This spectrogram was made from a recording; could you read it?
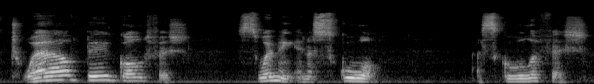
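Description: A woman reading a picture book aloud to young children in a sing-song, deliberate way, explaining and counting as she goes. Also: sits low, fairly bright tone, husky. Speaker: children's story reader and teacher.

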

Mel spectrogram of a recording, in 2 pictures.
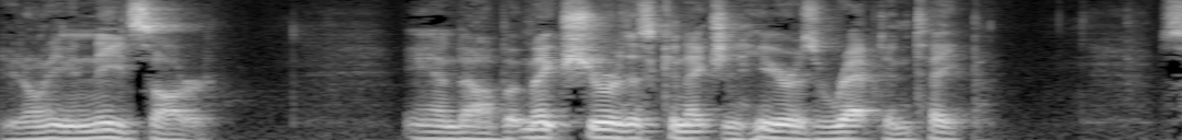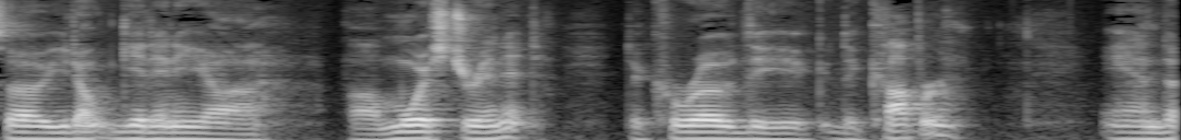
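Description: A middle-aged man giving a casual, plainspoken how-to at home, pausing often with "uh". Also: on the low side, fairly bright tone. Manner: plainspoken, with frequent restarts and "uh" pauses. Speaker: radio hobbyist demonstrating antennas. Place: indoors at home.

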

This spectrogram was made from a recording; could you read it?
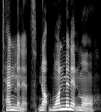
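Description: A woman's voice: mid-range voice, expressive, moderate pace, no room sound, studio quality, lightly acted. A woman acting in an audio roleplay as a tough, confident spy with a tender private side, wry and self-assured. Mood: impatient.

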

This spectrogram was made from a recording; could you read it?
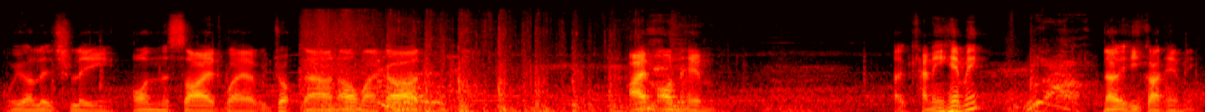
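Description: Give me a low-pitched young man rambling to himself and his viewers as he plays, stuffy from a runny nose. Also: normal speed, pauses often, over music. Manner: rambling, playful, talks to himself and the game. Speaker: gameplay streamer. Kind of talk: casual gameplay commentary. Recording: noisy game sound behind voice.

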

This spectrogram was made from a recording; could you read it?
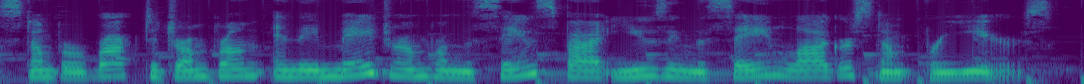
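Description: A woman host reading scripted nature narration over wildlife footage in a measured, informative way. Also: on the low side. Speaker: birding channel host.

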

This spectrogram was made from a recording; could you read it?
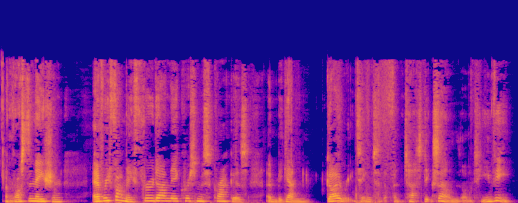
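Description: A woman storyteller giving an expressive read-aloud of a children's story. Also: fairly high pitch, moderate pace, breathy edge.

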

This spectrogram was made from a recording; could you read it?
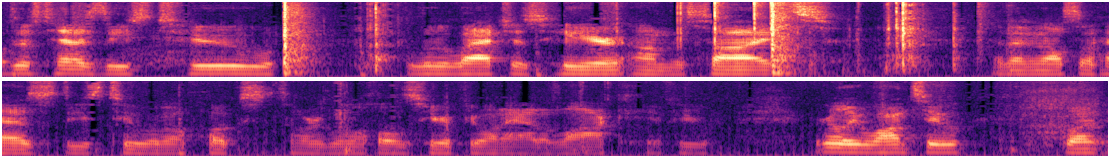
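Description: A man hosting a fishing channel, casually walking through his gear with plenty of fillers while he handles it in a garage. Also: lowish voice. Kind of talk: casual show-and-tell of gear. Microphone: camera held close, filming his hands. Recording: noisy home video with crinkling packaging.

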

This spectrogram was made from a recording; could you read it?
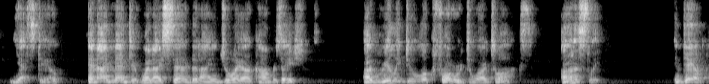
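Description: An older man acts out a kindly priest in a stage drama, with a lowish, bright voice. He counsels gently, in measured, reassuring phrases with small hesitations. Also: exaggerated voice, poor audio. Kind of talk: dramatic play reading. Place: indoor wood-trimmed room on a video call.

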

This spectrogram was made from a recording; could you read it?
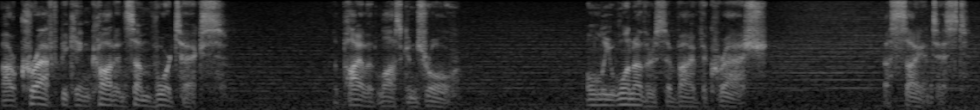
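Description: Earnest fighter hero from a video game, lowish voice, respectful, bit of music. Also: male voice, slow, pauses often, pushed and bright, full character voice. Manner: respectful, formal. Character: earnest, disciplined martial arts fighter, adult male. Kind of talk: dramatic game cutscene acting.

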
